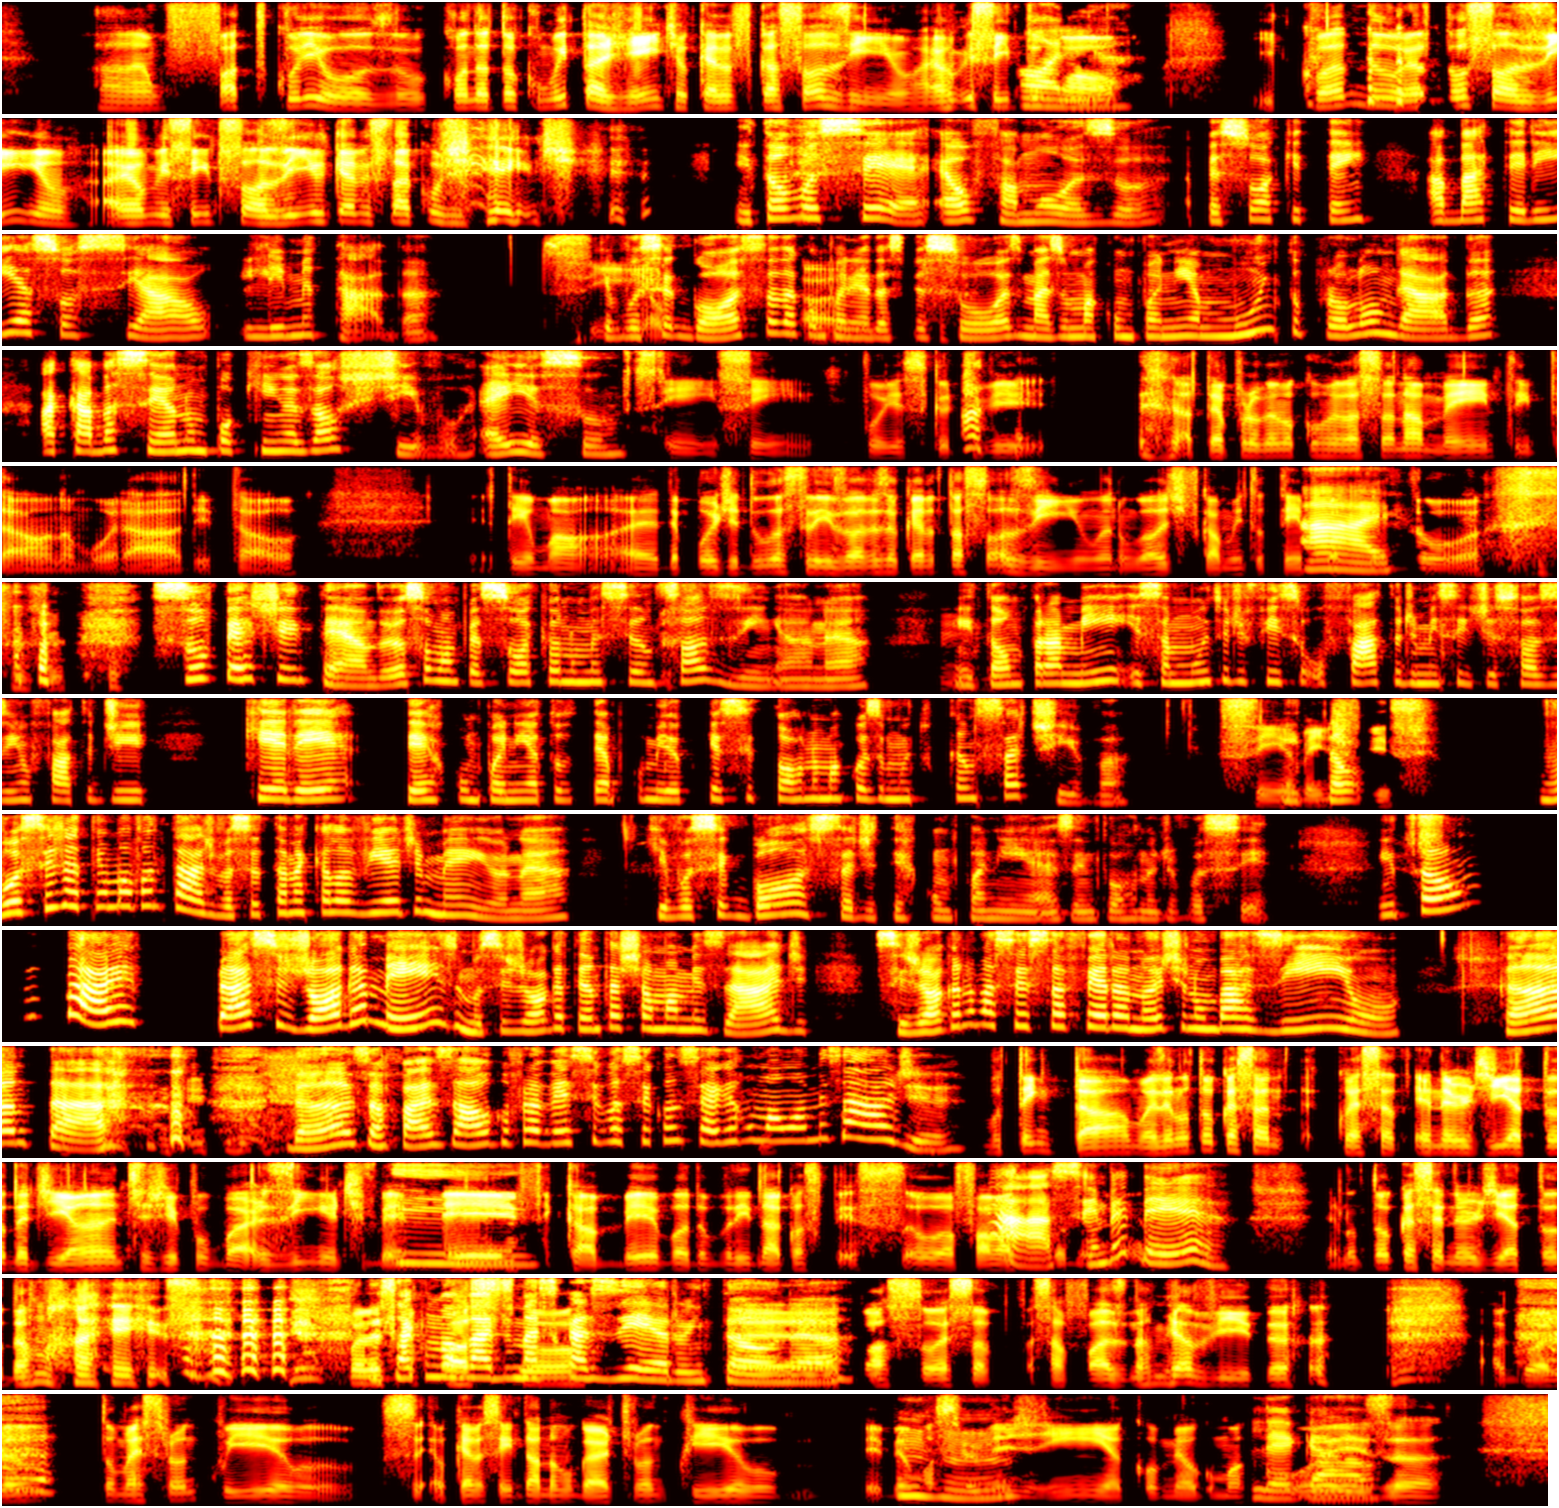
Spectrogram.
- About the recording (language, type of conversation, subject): Portuguese, podcast, Quando você se sente sozinho, o que costuma fazer?
- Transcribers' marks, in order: chuckle; laugh; chuckle; chuckle; laugh; chuckle; laugh; other background noise; laugh; chuckle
